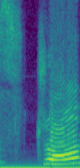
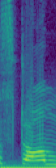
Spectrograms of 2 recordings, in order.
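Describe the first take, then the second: First: The r sound comes right after the t. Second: The r sound comes after the vowel. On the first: The speaker calls it wrong. "इसको स्ट्रॉम नहीं बोलते" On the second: The speaker calls it right. "इसको स्टॉर्म बोलते हैं"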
